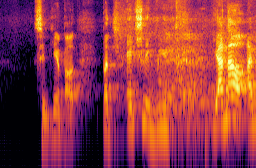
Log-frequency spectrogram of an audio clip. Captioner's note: laughing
